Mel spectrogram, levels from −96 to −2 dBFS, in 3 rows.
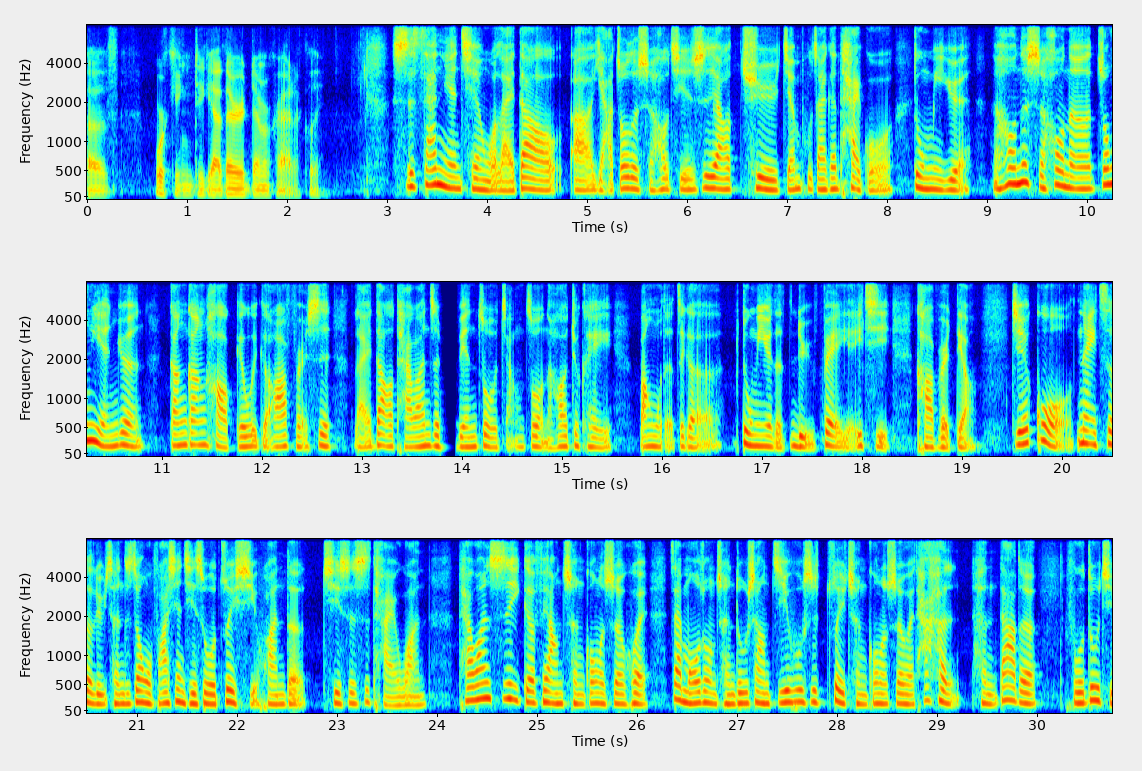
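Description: At 13.78 s there's a call audio freeze that runs to about 13.96 s. The sound doesn't just stop: the last bit gets stretched into a buzzy, hissy tail that fades down to silence, with roughly 60 ms of silence in there. That's likely the jitter buffer running dry while packets were held up in transit. When they turned up, playback picked up right where it left off, so nothing's lost, but everything after is about 157 ms later than before.

From 15.83 s to 17.39 s you get a jitter buffer speed-up. The receiver had more audio queued than it wants, probably that backlog from the freeze arriving in a bunch, so it kept snipping out tiny pitch-period-sized chunks to catch up. In total it dropped about a fifth of a second, and the speech runs at around 111% speed. The pitch stays the same, but it comes across as hurried. Throughout, the call path's band limit shows too, with nothing above 8 kHz, which fits a wideband codec like G.722.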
